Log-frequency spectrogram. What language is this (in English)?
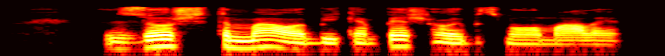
Central Kurdish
